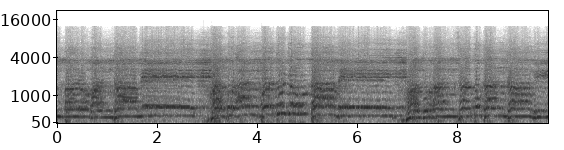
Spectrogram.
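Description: A group of men chanting in unison into microphones over a loudspeaker system, in long held notes that break and change pitch every second or two.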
